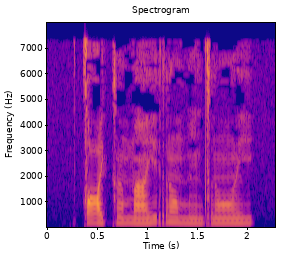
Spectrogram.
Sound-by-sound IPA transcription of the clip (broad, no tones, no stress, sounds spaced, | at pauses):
tˤ o j k ə̃ m ã j r õ m ĩ d r õ j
